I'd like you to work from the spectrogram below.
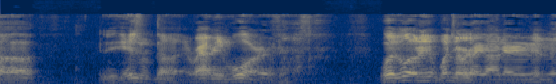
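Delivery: mock drained, deadened, lifeless flat voice. Imitating Alex Jones talking to Nick Fuentes: imitating Alex Jones sounding dead. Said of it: "he sounded so dead".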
